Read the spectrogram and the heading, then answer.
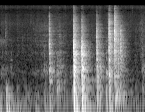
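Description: Leftover pasta is stirred and scraped around a hot pan, a series of sharp scraping strokes over a faint sizzle, with no voices.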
